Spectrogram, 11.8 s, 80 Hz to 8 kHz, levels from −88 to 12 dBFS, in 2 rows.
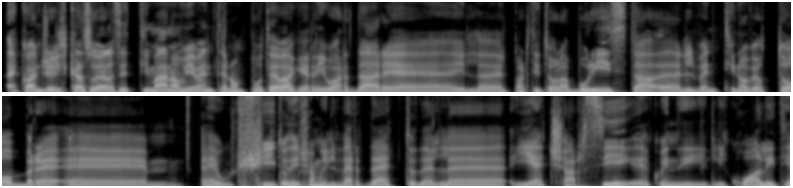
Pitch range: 100-115 Hz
